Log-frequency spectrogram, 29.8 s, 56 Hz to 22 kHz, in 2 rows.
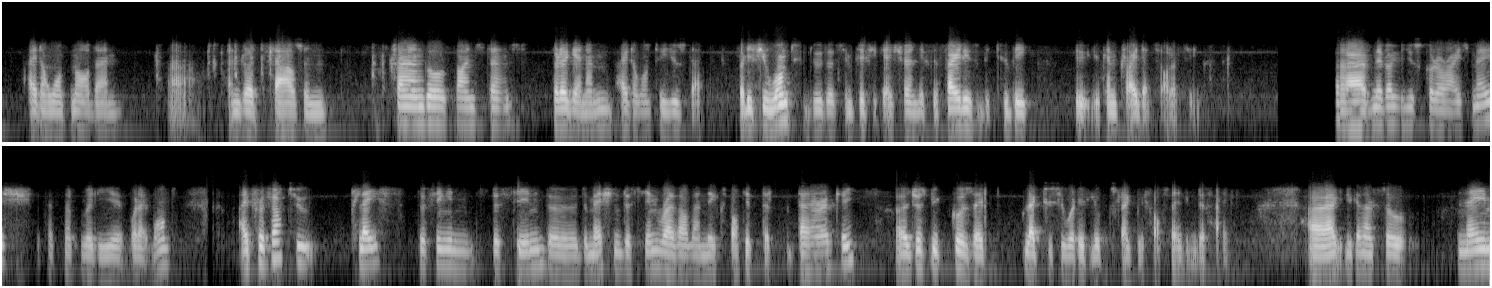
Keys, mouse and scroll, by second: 1.6-4.0 typing, 12.0-15.8 drag, 27.8 click, 29.1 click.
